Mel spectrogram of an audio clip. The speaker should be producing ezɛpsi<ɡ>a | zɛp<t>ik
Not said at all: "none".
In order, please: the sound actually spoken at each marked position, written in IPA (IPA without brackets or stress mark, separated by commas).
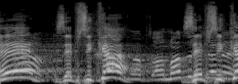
k, s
